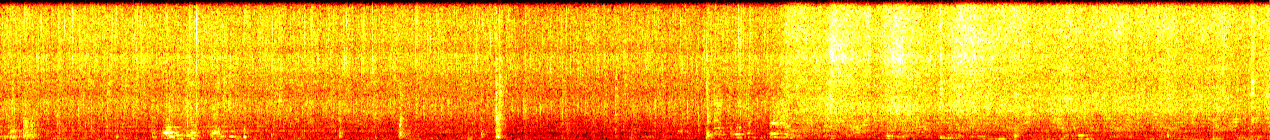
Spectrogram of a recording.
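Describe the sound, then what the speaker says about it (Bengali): Mixed vegetables and tender young radish greens fry in a pan with salt and turmeric, making a soft, steady sizzle with occasional stirring scrapes, fairly faint throughout. "লবণ হলুদ দিয়ে আমি কষাই।"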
